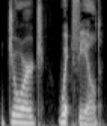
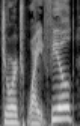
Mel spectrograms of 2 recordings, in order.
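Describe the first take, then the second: First: The surname is pronounced differently from its spelling. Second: The surname is pronounced as it is spelled. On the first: The speaker calls it right. "his name is pronounced George Whitefield, but spelled Whitefield" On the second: The speaker calls it wrong. "I pronounce George Whitefield's name as George Whitefield, and that's because it is spelled George Whitefield"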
